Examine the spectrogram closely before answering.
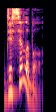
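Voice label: "disyllable", British English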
